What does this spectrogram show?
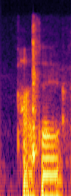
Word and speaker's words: Pate: It's Pate.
